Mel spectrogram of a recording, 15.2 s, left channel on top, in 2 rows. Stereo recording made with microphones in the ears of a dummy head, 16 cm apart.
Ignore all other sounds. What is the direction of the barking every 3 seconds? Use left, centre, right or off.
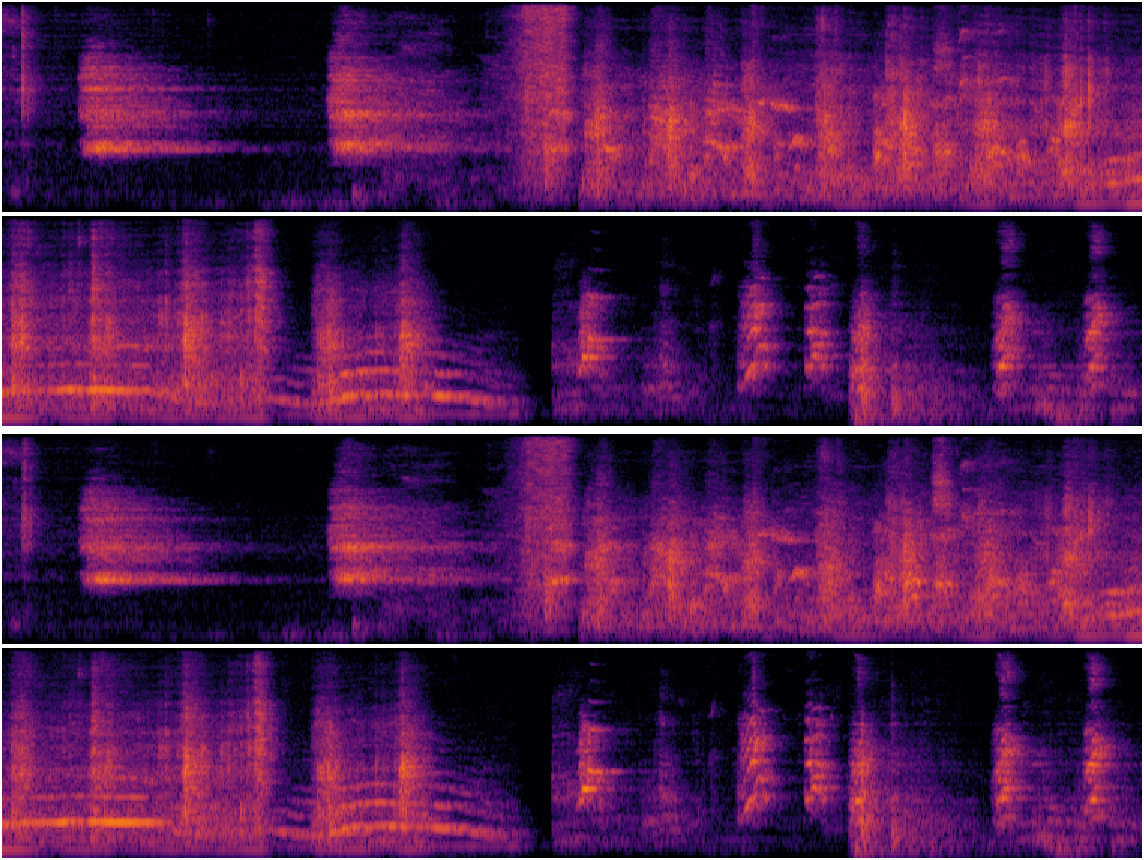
left, left, centre, right, right.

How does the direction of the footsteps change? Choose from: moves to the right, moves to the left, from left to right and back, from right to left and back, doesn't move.
moves to the right.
